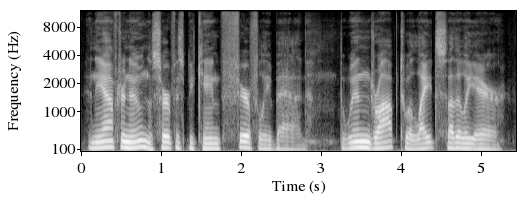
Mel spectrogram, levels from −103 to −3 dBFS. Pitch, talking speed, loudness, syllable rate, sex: 125 Hz, 165 wpm, -15 LUFS, 5.5 syllables/s, male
